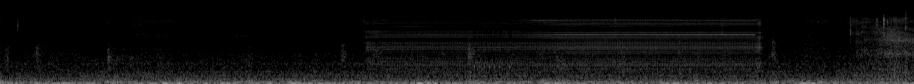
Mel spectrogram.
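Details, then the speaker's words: Carver Silver 9t amplifier, faulty channel under signal drive: harsh, raspy buzz for about four seconds with flattened bottom of waveform; distortion not a bias problem, caused by a failed JFET. "you notice anything number one the signal was somewhat distorted especially the bottom part of that waveform it was a lot flatter looking and that's exactly what the output of the amplifier looks like"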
